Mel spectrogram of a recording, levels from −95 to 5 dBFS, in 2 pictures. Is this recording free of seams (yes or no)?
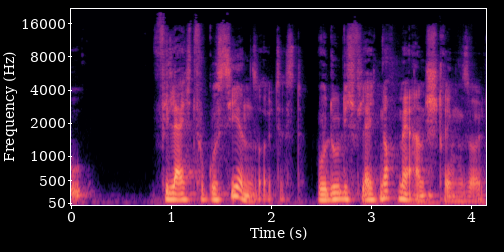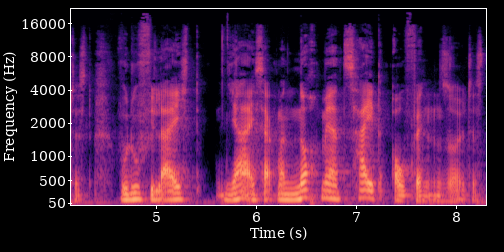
no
